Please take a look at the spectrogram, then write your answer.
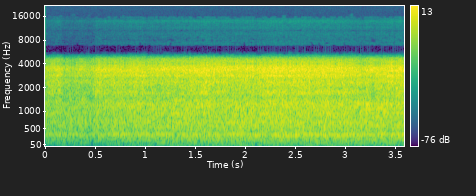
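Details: Gateway ALR-9200 server with hot-swap RAID 5 drives: steady, even whooshing drone with a faint hum slowly building; normal server fan and drive noise.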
